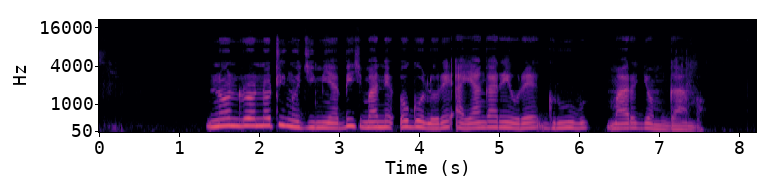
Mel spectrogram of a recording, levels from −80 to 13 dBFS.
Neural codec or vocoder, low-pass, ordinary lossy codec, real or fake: none; 19.8 kHz; MP3, 64 kbps; real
